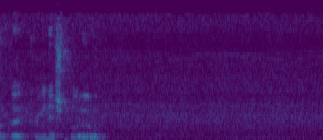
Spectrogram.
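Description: A plastic cup is set down softly on a table.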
